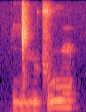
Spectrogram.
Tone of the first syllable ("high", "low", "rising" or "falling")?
low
